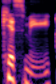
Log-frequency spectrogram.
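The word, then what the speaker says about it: XX:me: So let's talk about our outro now, which our outro is Torikago by, it's spelled XX me, but it's pronounced Kiss me.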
